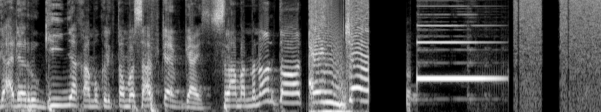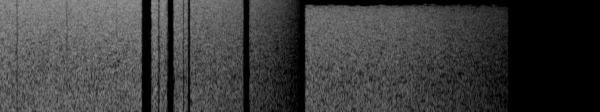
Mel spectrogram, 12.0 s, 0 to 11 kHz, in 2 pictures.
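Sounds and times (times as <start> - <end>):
test-card beep high tone: 4.1 - 5.1
tv static hiss: 5.2 - 11.1.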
